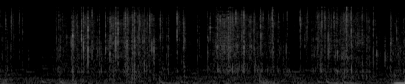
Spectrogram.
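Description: Paper wrapper crinkling around a hotteok, a Korean brown-sugar pancake, as it is bitten and chewed close to the microphone, in a run of irregular rustles and crackles.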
